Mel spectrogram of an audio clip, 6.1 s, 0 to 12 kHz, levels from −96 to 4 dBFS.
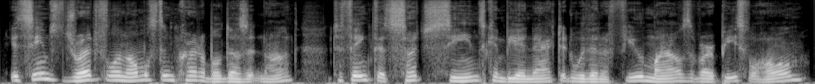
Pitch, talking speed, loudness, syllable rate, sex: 140 Hz, 225 wpm, -19 LUFS, 6.6 syllables/s, male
